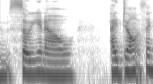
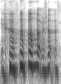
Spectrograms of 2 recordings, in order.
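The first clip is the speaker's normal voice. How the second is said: loud burst of laughter; real laughing fit; 5 semitones higher, 13 dB louder than usual. Real, not acted. Reader cracking up at their own sarcasm, loud real laugh. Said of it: "I don't know why I'm laughing".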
